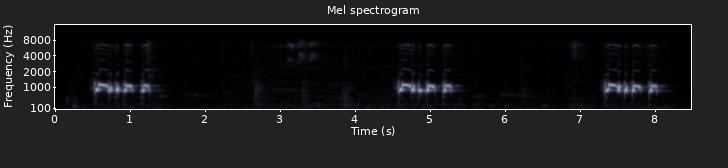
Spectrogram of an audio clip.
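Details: Clear-voiced local zebra dove, used as a lure, repeats a short phrase of rolling, gurgling coos three times, roughly every three to four seconds, with faint soft sounds between phrases.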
